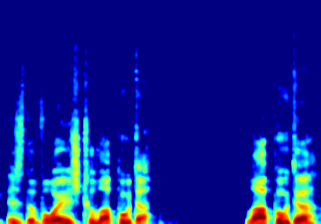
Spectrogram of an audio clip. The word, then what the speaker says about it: Laputa: Laputa, I pronounce it that way rather than the English way Laputa, because it is a pun. It's the Spanish word for the prostitute.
